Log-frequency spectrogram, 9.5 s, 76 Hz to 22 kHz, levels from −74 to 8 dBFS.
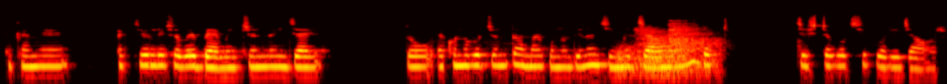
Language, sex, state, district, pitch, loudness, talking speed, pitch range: Bengali, female, West Bengal, Kolkata, 255 Hz, -23 LUFS, 125 wpm, 245-270 Hz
